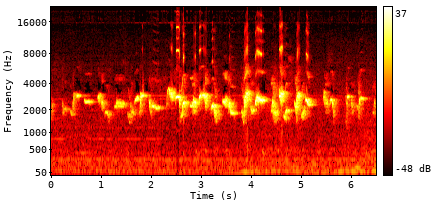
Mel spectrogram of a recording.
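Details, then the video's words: Pekin robin song used for training competition birds: a long, fast stream of bright warbling notes, short slurred whistles tumbling one after another with brief gaps, growing louder and busier midway. "Kicau Burung ROBIN"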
